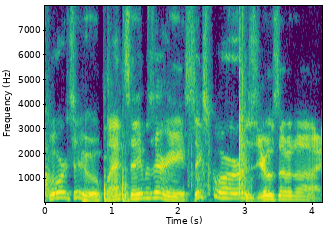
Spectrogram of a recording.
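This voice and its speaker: A put-on character voice speaks at a fairly slow pace over clear background noise. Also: man, fairly high pitch for a man. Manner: bright announcer delivery.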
